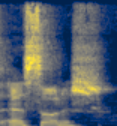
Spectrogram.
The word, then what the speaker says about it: Açores: In Portuguese is Açores, but you guys. Yeah, in English is Azores. With a Z. Yeah, in English is with a Z.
